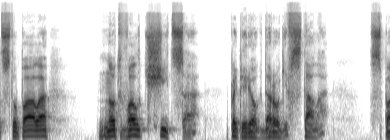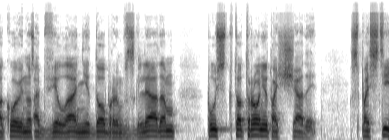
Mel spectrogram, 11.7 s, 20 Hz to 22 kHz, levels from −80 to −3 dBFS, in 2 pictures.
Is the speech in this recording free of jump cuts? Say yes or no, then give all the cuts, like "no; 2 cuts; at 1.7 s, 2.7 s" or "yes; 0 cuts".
no; 4 cuts; at 1.8 s, 6.3 s, 9.3 s, 9.9 s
